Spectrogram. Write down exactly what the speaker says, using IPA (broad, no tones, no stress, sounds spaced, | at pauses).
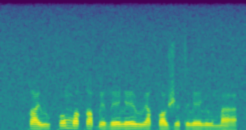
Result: q ɛː ɹ u k ɔ m ɔ q a ɓ ɛ ð ɛ l ɛ ɹ ɛ q u ʒ ɜ t ə l ɛ l ɵː m a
